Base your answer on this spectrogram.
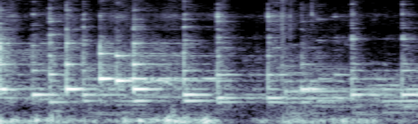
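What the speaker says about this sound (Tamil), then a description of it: "ஃபோன் கால் வந்து" A melodic phone ringtone for an incoming call plays as a looping series of bright electronic tones, close and clear, with no voices.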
